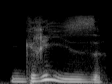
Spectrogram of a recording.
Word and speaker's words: grise: Okay, Gris, don't pronounce the S, but then for the feminine form, grise. Remember? Grise. Alright? So when you add this E, basically it gives you the pronunciation or the possibility to pronounce the previous letter here. It's Z. Grise.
